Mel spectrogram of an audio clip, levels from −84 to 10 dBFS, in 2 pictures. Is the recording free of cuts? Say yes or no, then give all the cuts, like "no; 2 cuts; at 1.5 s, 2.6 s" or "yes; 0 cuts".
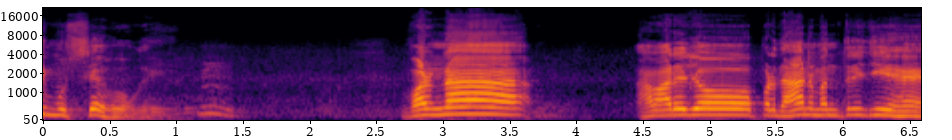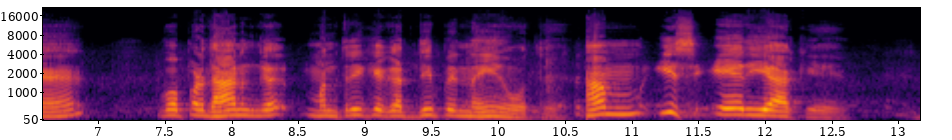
no; 1 cut; at 10.7 s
